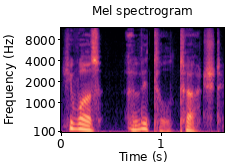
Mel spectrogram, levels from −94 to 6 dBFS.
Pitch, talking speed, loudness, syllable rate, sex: 130 Hz, 185 wpm, -17 LUFS, 5.5 syllables/s, male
